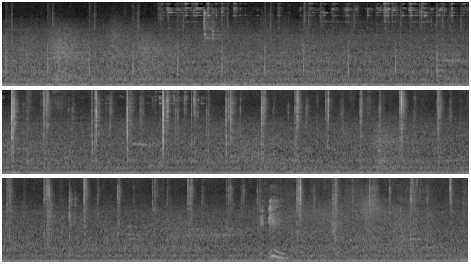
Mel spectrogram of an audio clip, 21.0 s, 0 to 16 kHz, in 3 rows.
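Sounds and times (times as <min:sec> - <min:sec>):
steady low hum: 0:06.9 - 0:21.0
playing cards clicking and snapping: 0:07.1 - 0:21.0.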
